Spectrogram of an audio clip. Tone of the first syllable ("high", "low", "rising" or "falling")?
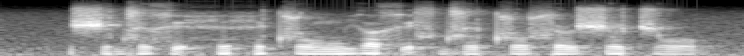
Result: low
